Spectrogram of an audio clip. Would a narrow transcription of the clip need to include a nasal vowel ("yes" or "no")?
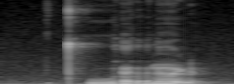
yes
